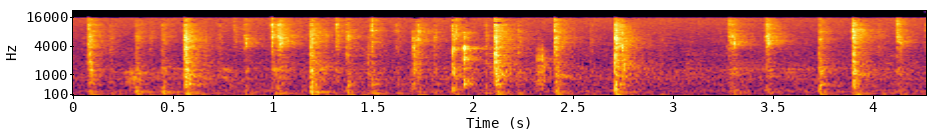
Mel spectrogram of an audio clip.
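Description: Typing on a computer keyboard: irregular keystroke clicks, several a second, picked up by an open microphone.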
